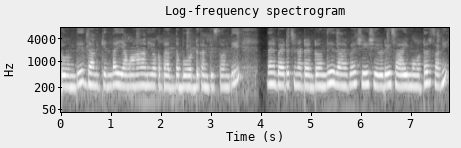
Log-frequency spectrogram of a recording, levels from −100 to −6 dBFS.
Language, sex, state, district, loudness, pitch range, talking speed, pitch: Telugu, female, Telangana, Nalgonda, -14 LUFS, 210-235 Hz, 155 wpm, 220 Hz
